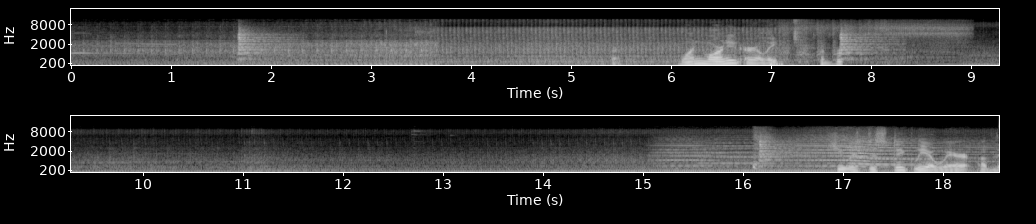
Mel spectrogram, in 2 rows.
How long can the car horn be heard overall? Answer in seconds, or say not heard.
2 s.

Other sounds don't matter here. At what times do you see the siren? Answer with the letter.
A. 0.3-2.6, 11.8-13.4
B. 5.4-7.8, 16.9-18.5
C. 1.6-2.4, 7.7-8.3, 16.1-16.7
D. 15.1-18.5
D.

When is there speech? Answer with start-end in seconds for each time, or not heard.
5.4-7.8, 16.9-18.5.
